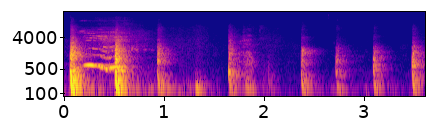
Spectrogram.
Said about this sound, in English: I thought that was a tail. Yeah, it's a tail. It is a tail banging back and forth, and a dog whining.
